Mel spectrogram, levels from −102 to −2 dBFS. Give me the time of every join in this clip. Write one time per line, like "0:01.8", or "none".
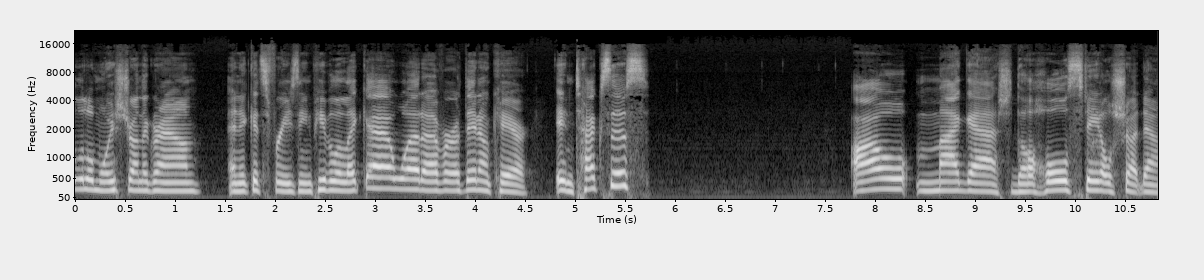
none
